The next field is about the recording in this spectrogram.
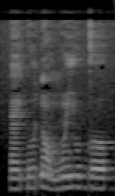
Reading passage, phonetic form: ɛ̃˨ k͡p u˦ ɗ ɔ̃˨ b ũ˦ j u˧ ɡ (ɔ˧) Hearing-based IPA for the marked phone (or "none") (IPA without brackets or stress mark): o˧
